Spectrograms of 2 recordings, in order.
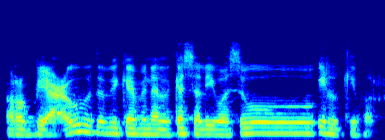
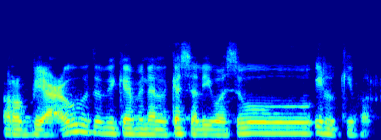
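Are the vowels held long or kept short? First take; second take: long; long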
